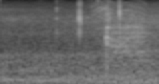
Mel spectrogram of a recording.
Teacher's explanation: mim sukun bertemu dengan ba dibaca ikhfa Ikhfa Syafawi maka di didengungkan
